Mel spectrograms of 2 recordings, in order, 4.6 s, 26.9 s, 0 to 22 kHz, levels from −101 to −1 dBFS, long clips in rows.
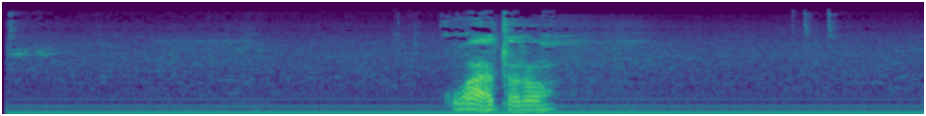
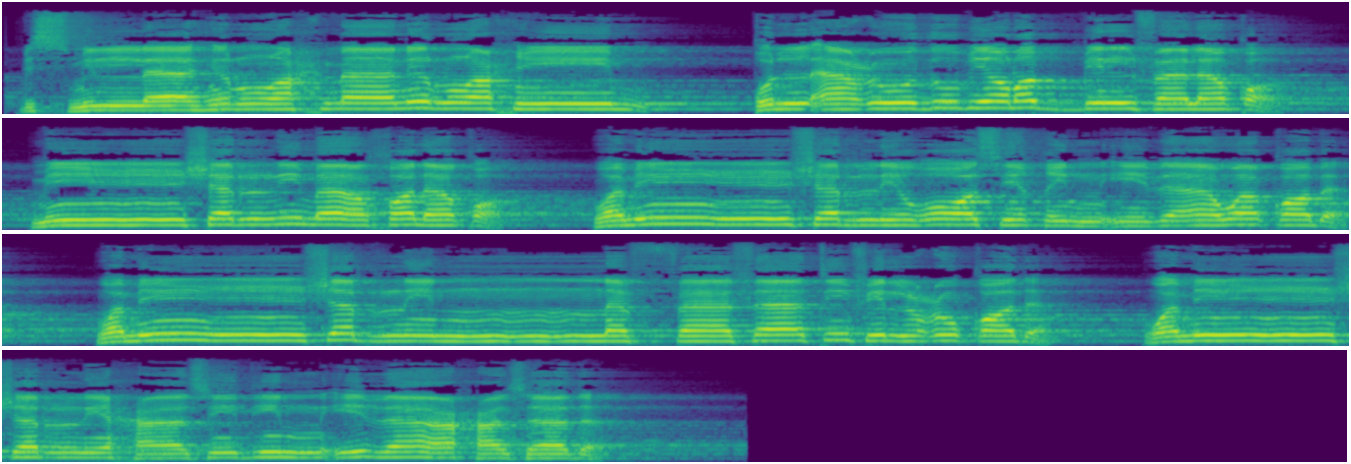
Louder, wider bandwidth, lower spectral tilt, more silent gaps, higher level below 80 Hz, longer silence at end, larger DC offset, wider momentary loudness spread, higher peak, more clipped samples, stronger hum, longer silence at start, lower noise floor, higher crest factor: second, -25 LUFS vs -15 LUFS; about the same, 16 kHz vs 15 kHz; second, -3.5 dB/octave vs -5 dB/octave; neither; first, -48 dBFS vs -58 dBFS; second, 1.4 s vs 3.6 s; neither; first, 28 LU vs 8 LU; second, -6 dBFS vs -2 dBFS; neither; first, 60 Hz at -50 dBFS vs none; about the same, 0.05 s vs 0.1 s; first, -49 dBFS vs -43 dBFS; first, 26 dB vs 14 dB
